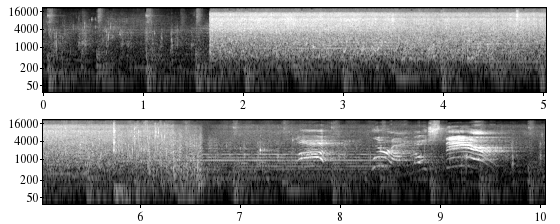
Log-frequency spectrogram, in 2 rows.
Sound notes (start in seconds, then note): 1.6 rain Pouring & Wind Blasting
